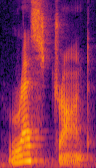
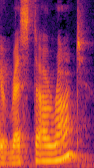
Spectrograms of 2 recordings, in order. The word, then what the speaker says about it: restaurant: middle syllable ch chocs just like with the word restaurant we don't say restaurant we say restaurant we skipped the middle syllable uh due to the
